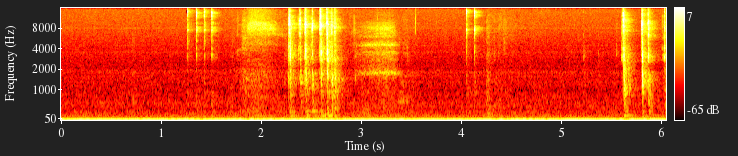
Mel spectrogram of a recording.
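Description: Computer keyboard keys tapped in a few short clusters of clicks, over a steady low hum.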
